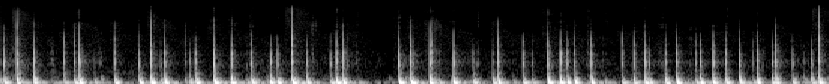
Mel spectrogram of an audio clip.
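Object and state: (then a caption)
Silicone lid. A large round cream silicone lid with concentric ridges, a side handle and a grey knob rests on a dark mat and is tapped with the fingertips and short nails of both hands. The rapid, soft taps land as deep, dull thumps with almost no ring and a light clicky edge, pausing briefly around the middle before picking back up.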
